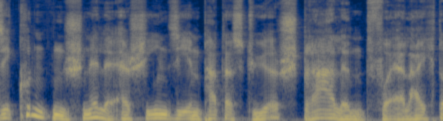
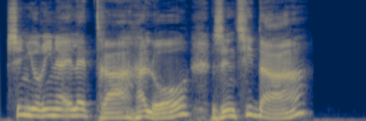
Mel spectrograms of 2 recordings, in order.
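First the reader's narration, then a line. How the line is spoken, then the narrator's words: Calling out. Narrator (German): rief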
